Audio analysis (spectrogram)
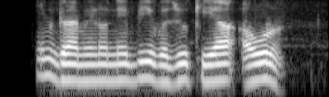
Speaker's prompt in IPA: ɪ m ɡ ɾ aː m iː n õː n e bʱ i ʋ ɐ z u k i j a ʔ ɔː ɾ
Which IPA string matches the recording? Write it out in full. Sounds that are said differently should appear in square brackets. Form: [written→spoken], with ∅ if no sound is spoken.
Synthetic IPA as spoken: ɪ [m→n] ɡ ɾ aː m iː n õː n e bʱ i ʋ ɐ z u k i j a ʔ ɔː ɾ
